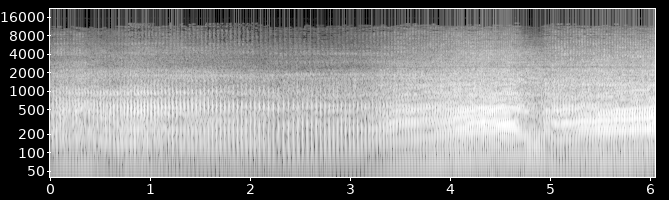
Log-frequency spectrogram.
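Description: Motorcycle engine running at low revs, then accelerating: the revs climb, dip at a gear change just before five seconds in, and climb again.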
